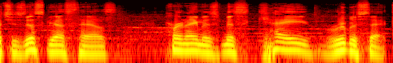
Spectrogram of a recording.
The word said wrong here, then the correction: Rubicek: It's very close. It's actually Rubicek, but you're close. – Rubicek. Okay, I had it right earlier today.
